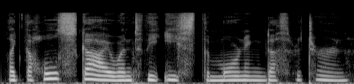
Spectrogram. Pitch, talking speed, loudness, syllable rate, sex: 200 Hz, 205 wpm, -18 LUFS, 4.6 syllables/s, female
